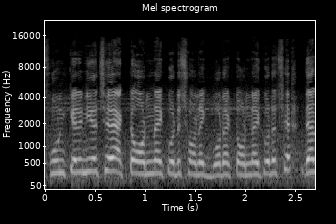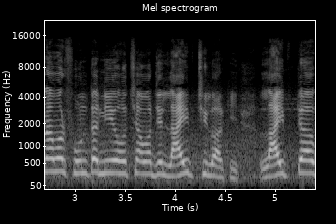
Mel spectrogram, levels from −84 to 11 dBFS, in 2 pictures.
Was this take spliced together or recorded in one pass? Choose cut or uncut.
cut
